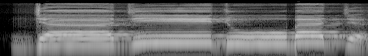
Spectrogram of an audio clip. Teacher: Ketika sukun ada bunyi qalqalah, ada pantulan.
